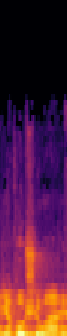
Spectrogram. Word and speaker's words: Yehoshua: You know, and the Hebrew is, yeah, Yehoshua is the way they would have pronounced it originally, and then it variously gets kind of corrupted as the language moves forward.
